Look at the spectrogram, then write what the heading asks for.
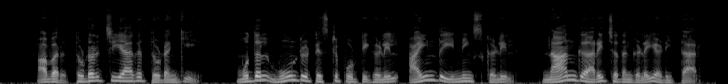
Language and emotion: Tamil, neutral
